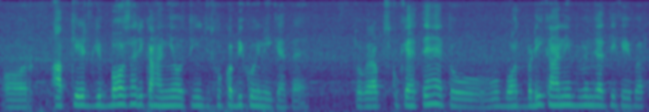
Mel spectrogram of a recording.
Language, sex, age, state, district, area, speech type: Urdu, male, 30-45, Delhi, North East Delhi, urban, spontaneous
